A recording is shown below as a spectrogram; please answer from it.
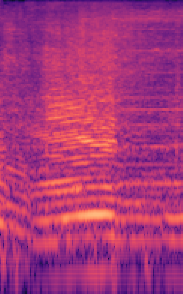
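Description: Sport motorcycle's engine running at high revs, growing louder about half a second in and dropping away abruptly about a second later.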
